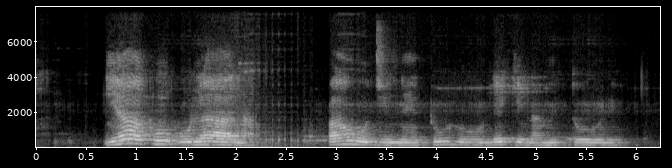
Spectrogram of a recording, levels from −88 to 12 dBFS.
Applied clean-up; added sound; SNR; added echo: neural separator model SepFormer DNS4.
